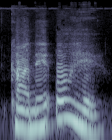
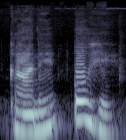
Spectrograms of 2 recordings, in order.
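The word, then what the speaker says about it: Kāneʻohe: Kane Ohe. On the windward side. Kane Ohe.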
